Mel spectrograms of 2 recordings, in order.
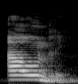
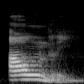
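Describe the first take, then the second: The two takes are said the same way.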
